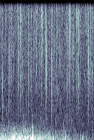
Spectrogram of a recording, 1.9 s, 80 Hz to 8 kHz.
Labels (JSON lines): {"label": "biophony, growl", "recorder": "SoundTrap 500"}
